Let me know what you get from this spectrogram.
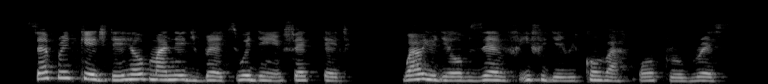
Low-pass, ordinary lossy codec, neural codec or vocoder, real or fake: none; none; none; real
